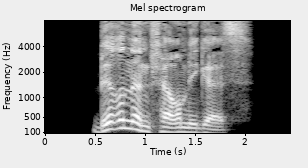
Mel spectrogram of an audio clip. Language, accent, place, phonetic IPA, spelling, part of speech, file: German, Germany, Berlin, [ˈbɪʁnənˌfœʁmɪɡəs], birnenförmiges, adjective, De-birnenförmiges.ogg
- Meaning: strong/mixed nominative/accusative neuter singular of birnenförmig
